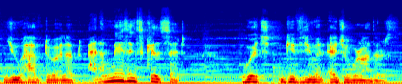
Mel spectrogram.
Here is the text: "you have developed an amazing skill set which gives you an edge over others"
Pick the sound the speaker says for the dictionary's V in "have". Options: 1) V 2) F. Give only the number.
1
